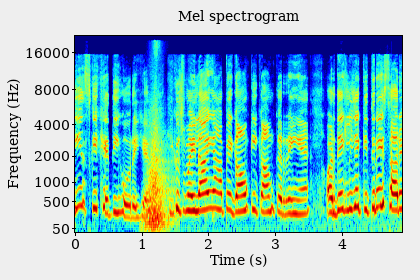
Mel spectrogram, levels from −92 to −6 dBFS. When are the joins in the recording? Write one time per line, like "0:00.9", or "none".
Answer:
0:01.2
